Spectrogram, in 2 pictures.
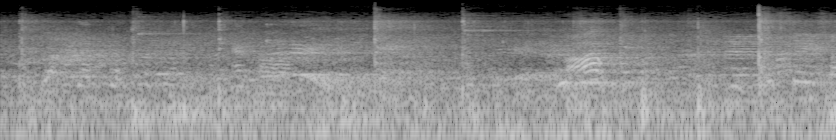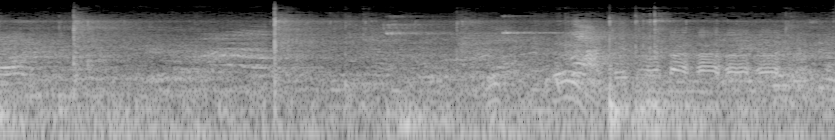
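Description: Badminton rally in a large gym hall: a string of sharp racket hits on the shuttlecock, several short sneaker squeaks on the court floor, and background chatter from players around the hall.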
